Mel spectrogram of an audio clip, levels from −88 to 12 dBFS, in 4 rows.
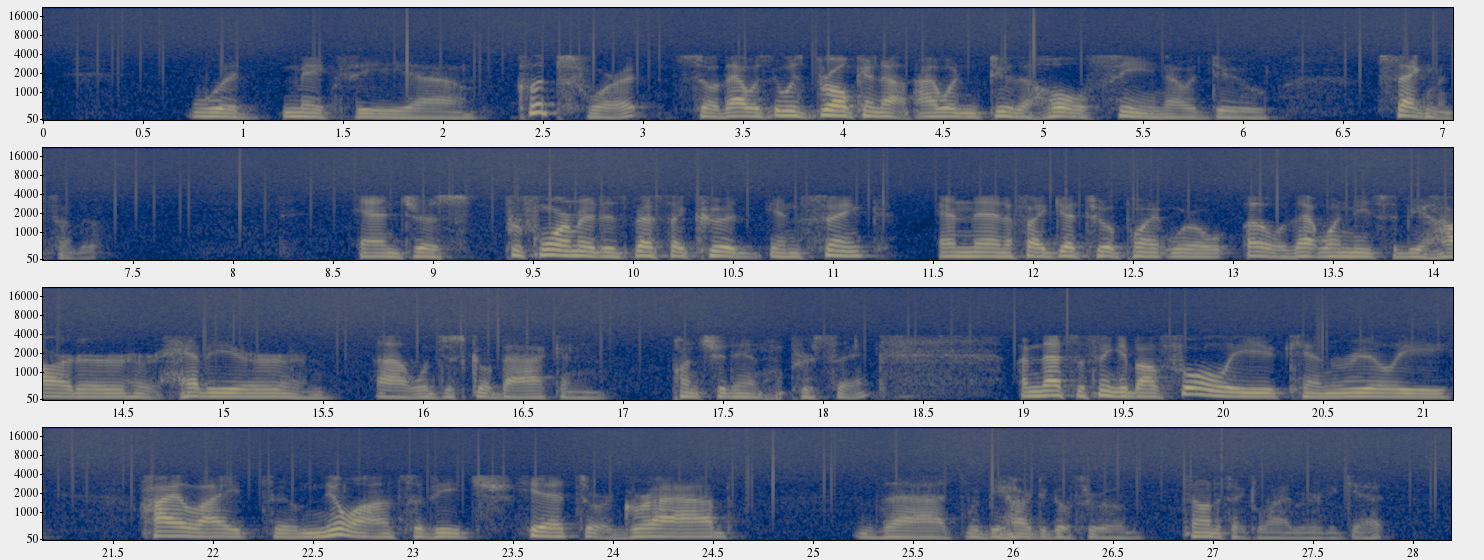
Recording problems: high frequencies cut off; severe; nothing above 4 kHz
hiss; noticeable; throughout; 15 dB below the speech
crackle, like an old record; faint; 20 dB below the speech

